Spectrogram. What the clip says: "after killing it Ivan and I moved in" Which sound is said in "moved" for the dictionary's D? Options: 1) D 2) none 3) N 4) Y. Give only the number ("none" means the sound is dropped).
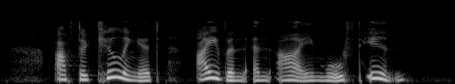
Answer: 1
